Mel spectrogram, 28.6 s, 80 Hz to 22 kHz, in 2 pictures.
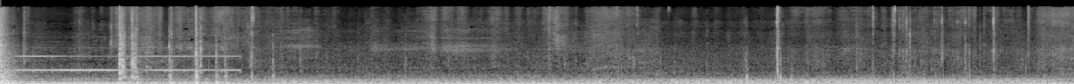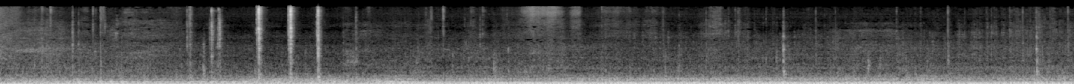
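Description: Ford Mustang 4.6-litre V8 idling steadily, heard from inside the cabin. Its note grows louder about two-thirds of the way through. A steady high warning tone sounds for the first three seconds, and there are a few light clicks.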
